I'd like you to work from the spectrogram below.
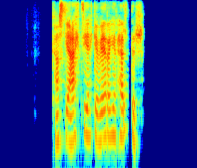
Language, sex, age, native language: Icelandic, female, 30-39, Icelandic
